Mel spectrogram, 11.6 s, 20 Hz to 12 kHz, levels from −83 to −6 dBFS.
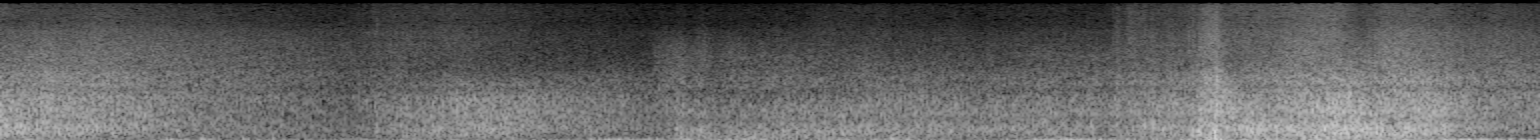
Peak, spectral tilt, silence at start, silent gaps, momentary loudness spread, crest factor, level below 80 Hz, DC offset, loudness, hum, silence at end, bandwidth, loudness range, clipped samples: -6 dBFS; -4.5 dB/octave; 0 s; none; 13 LU; 20 dB; -40 dBFS; under 0.1%; -28 LUFS; none; 0 s; 11.5 kHz; 9 LU; under 0.1%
